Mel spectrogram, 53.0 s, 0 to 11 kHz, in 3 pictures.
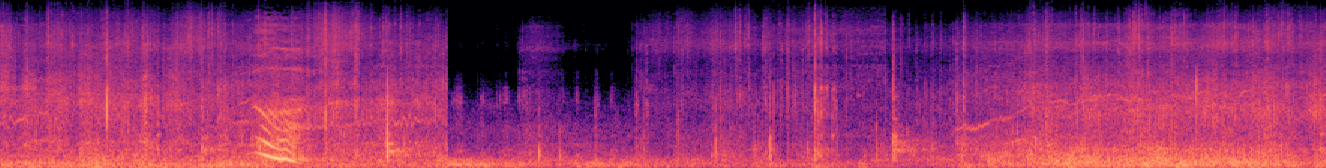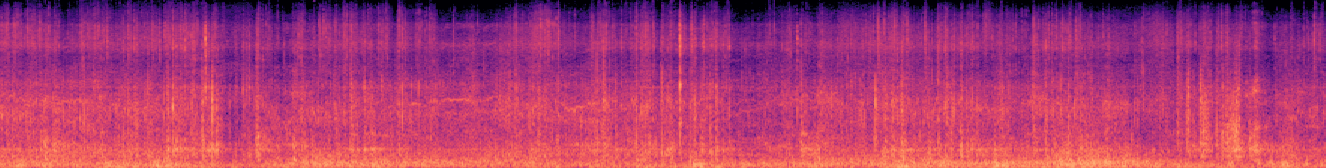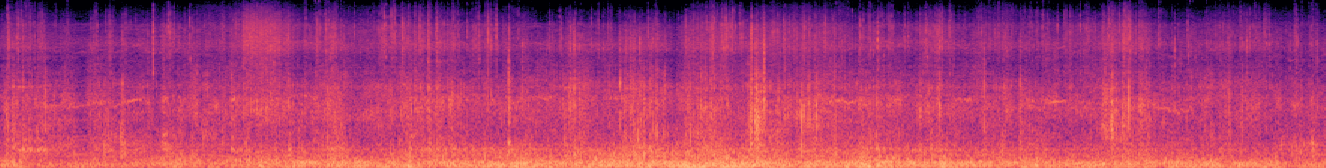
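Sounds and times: tyres rolling on dirt trail: 0:00.0 - 0:53.0
electric motor whining: 0:12.7 - 0:16.0
wind on microphone: 0:12.7 - 0:53.0.

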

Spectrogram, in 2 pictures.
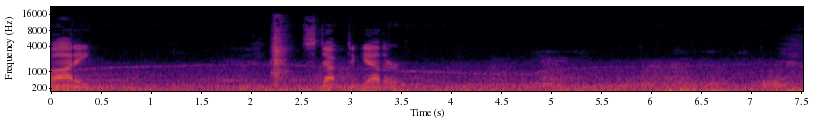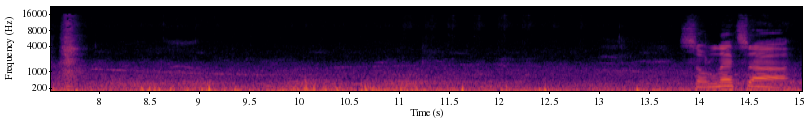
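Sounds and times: distant siren falling in pitch: 0:00.0 - 0:15.0
low street rumble: 0:00.0 - 0:15.0.

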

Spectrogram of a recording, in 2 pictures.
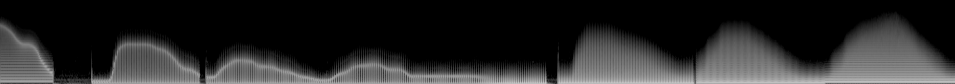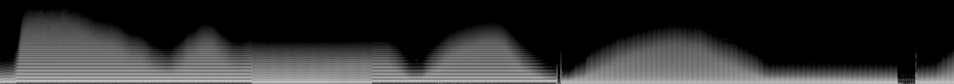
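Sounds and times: synthesizer notes with resonant filter sweep: 0:00.0 - 0:19.0.

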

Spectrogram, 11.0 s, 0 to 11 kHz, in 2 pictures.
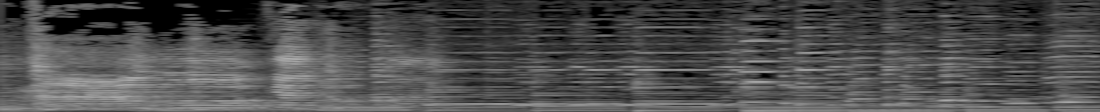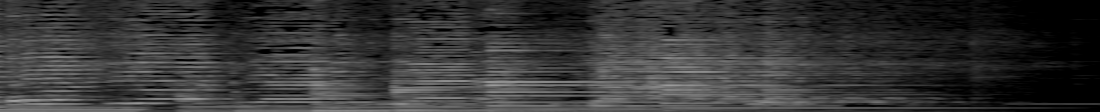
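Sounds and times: acoustic guitar strumming: 0:00.0 - 0:11.0
harmonica notes: 0:00.0 - 0:11.0.

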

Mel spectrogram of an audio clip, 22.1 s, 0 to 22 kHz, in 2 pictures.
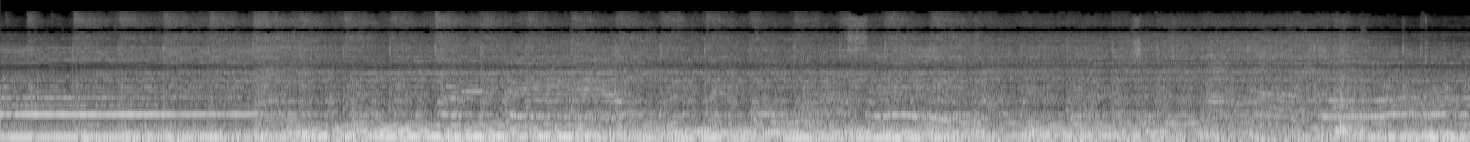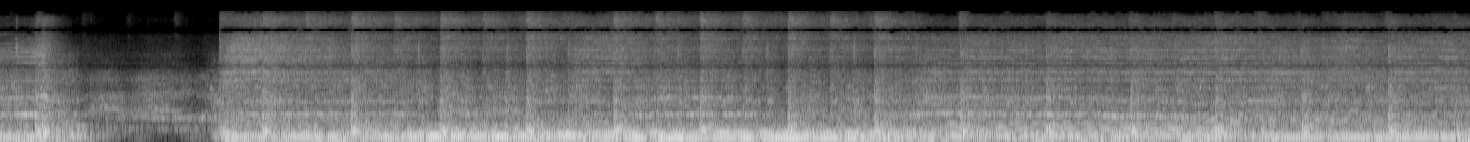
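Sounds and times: rock band playing: 0:00.0 - 0:11.9, 0:12.5 - 0:22.0.

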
